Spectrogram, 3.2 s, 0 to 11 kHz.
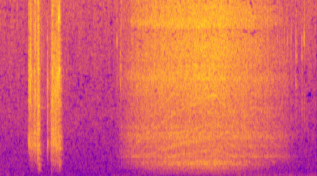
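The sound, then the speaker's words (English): A cordless drill running on 25-year-old batteries gives two quick, sharp bursts, then spins up into a longer steady whir that swells and fades over a couple of seconds, fairly loud with no voices. “It's a sweet drill I found. This fucker's 25 year old batteries are still kicking.”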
